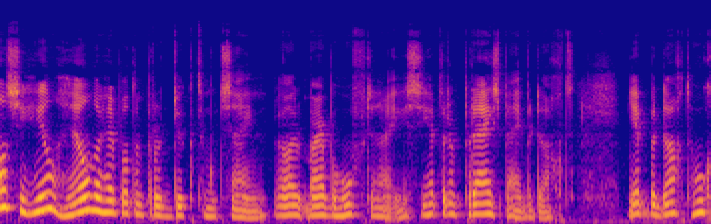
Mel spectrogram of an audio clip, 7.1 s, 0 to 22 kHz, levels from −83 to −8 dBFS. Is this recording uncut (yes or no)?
yes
